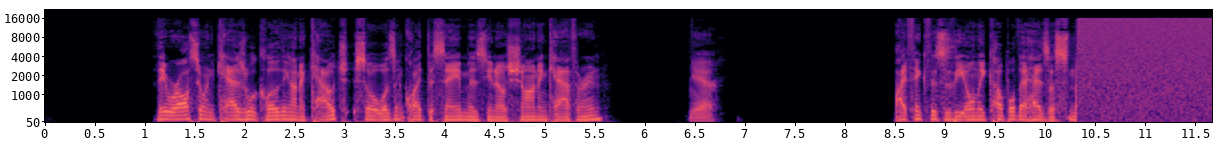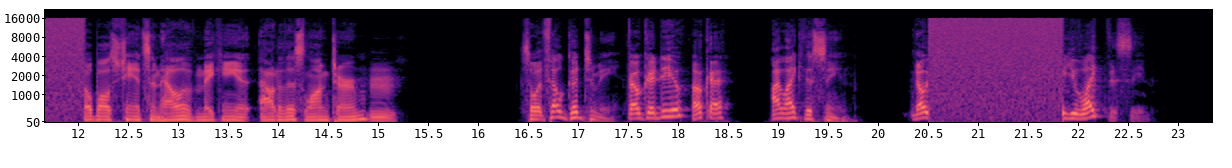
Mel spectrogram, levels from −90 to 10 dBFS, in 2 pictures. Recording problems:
audio cutting out; filled with static; at 10 s for 2 s and at 21 s for 1.5 s

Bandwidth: 16 kHz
